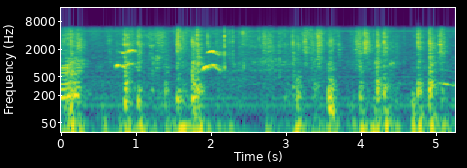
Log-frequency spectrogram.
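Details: A Siberian Husky and a Collie playing together indoors; short rising whines and yips over scuffling, panting and thumps of rough play, with a person's voice faintly heard.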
